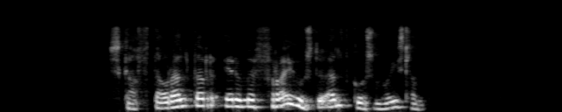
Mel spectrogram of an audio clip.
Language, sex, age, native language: Icelandic, male, 40-49, Icelandic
